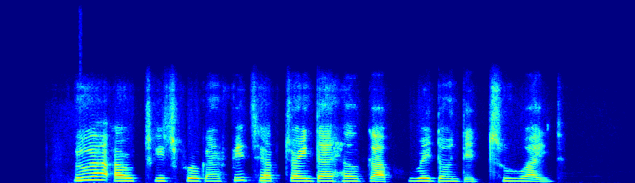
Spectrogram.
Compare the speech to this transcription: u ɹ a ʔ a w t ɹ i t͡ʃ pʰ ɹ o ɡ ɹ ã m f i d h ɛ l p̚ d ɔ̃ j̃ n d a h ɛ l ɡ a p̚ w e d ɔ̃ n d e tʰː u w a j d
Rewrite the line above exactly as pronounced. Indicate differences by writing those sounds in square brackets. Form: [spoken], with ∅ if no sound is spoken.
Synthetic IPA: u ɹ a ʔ a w t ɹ i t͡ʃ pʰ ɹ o ɡ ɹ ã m f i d h ɛ l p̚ [d͡ʒ] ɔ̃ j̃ n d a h ɛ l ɡ a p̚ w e d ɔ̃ n d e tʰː u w a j d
